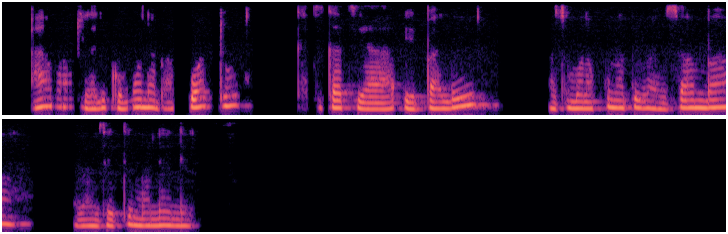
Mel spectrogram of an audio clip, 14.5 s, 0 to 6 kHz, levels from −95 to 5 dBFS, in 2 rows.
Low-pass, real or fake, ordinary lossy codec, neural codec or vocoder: 5.4 kHz; real; Opus, 64 kbps; none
